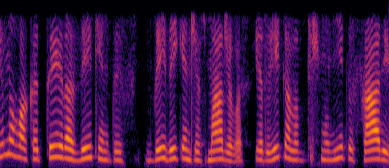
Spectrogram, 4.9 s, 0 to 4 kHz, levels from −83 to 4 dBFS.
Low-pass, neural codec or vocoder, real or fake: 3.6 kHz; codec, 24 kHz, 0.9 kbps, WavTokenizer, medium speech release version 1; fake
